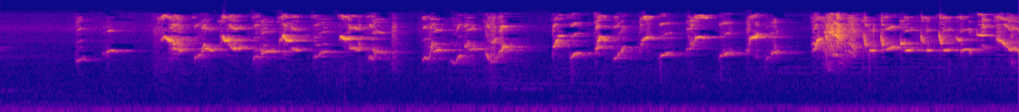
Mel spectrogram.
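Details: Moroccan goldfinch song: after a faint opening note, dense bursts of high twittering chirps come in quick phrases with brief gaps, closing on a buzzy flourish.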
